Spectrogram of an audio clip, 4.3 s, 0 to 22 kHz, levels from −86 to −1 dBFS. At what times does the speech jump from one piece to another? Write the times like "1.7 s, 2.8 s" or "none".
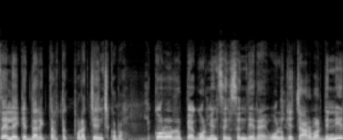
1.8 s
